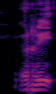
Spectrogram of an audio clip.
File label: "ri7", Biak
